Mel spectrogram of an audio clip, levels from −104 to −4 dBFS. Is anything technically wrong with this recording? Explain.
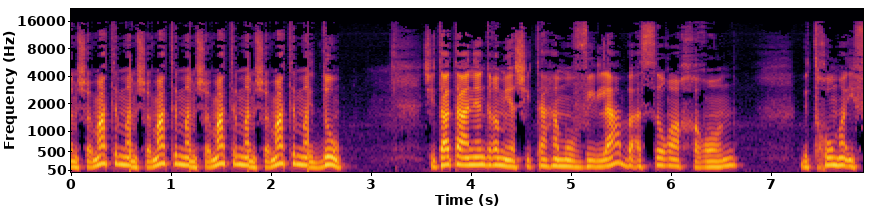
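Yes. Already under way at the start and lasting until 2.37 s is a broken-record loop. The same 0.59 s fragment repeats identically, without the decay of an echo, likely because the stream stalled.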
